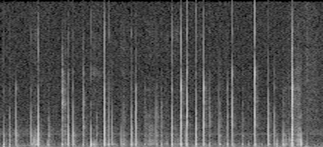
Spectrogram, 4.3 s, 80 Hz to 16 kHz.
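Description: Long metal nail caps tap rapidly on the engraved bamboo lid and the body of a pink ceramic candle vessel. About 31 quick, sharp, dry clicks with a bright edge are heard, each carrying a faint ringing tone near 390 Hz that dies away almost at once.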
